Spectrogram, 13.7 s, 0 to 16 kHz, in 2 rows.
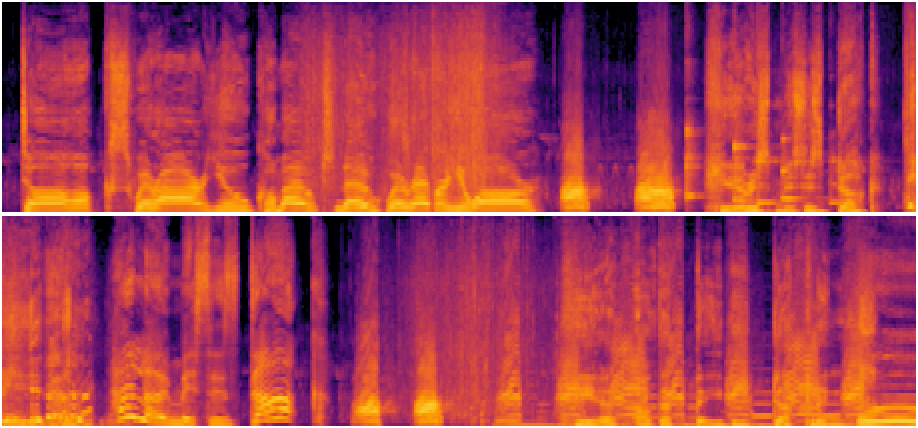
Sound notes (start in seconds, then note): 4.2 quacks; 6.8 all laugh; 10.5 quacks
